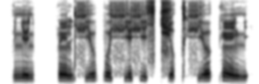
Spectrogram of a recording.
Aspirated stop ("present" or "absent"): absent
